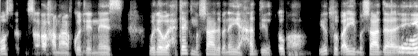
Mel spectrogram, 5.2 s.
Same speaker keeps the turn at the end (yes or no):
no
